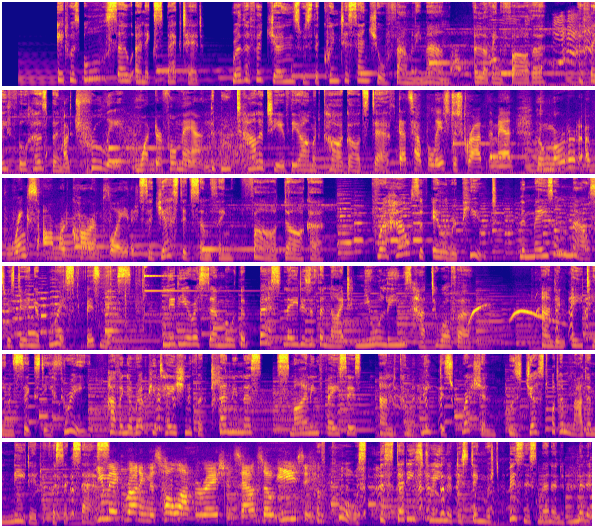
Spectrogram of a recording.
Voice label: english british documentaries

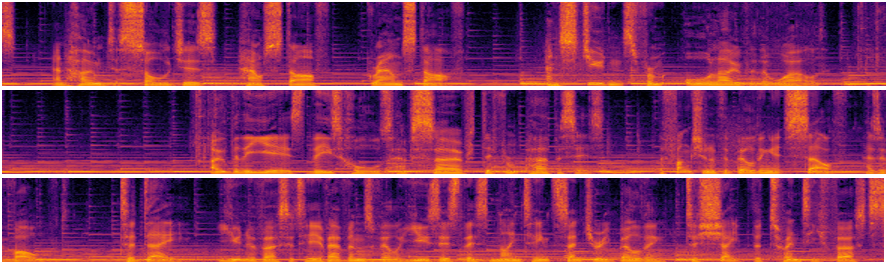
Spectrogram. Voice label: english british documentaries

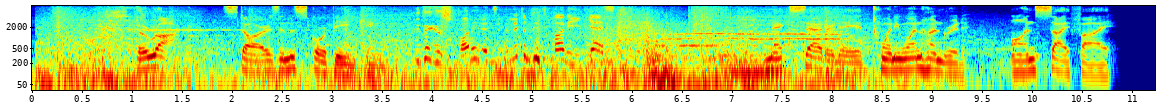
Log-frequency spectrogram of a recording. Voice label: english british movie trailers

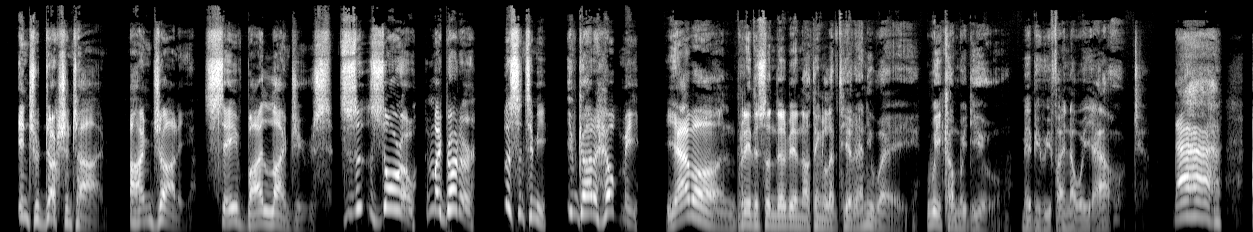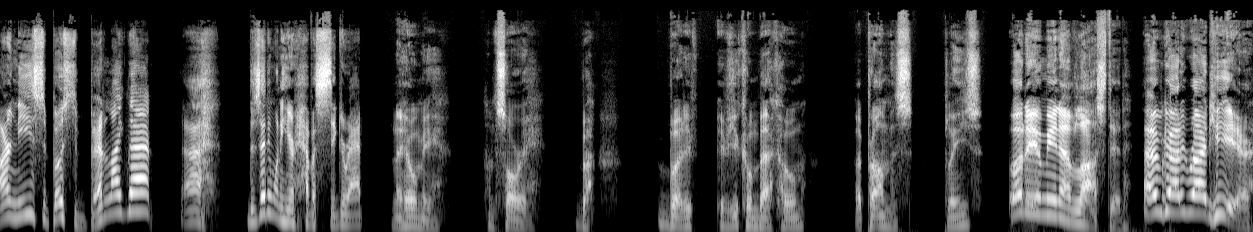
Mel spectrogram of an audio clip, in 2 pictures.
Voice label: english video games

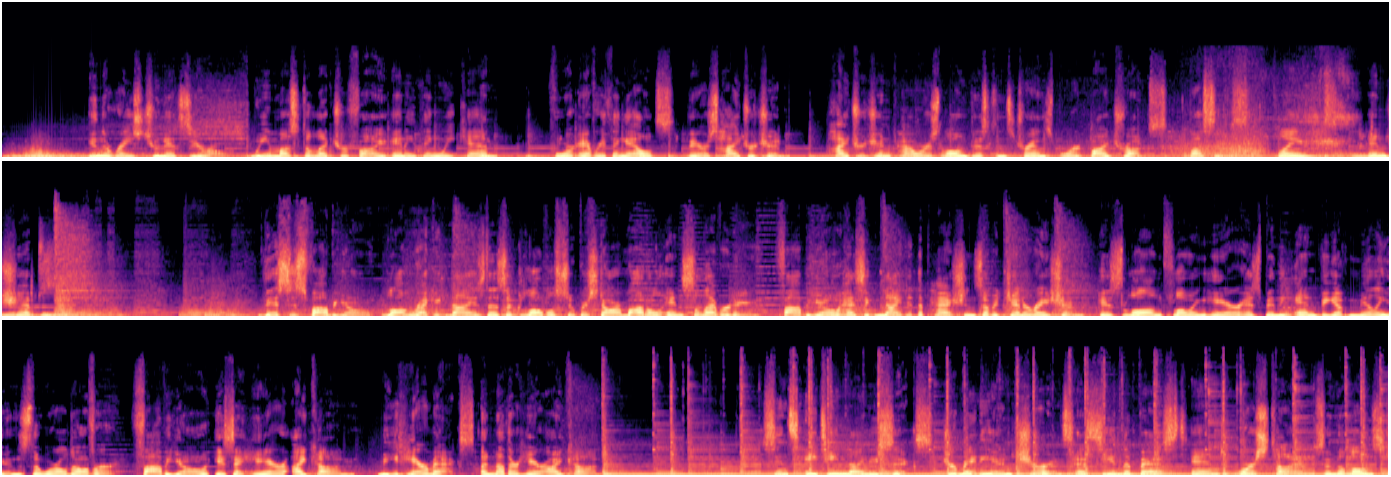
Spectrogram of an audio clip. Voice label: english american commercial

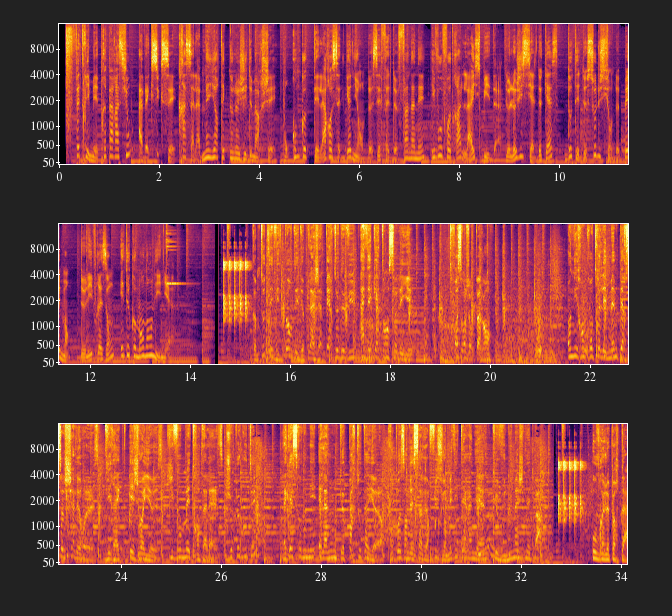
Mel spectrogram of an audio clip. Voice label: french commercial

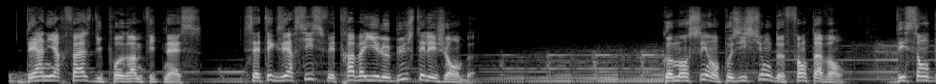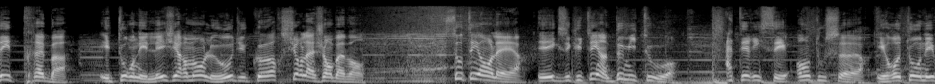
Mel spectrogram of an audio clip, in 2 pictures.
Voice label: french e-learning

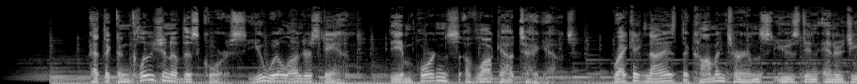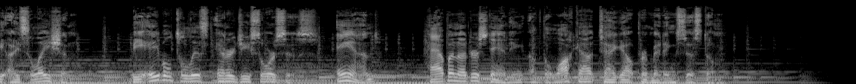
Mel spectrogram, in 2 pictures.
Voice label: english american e-learning

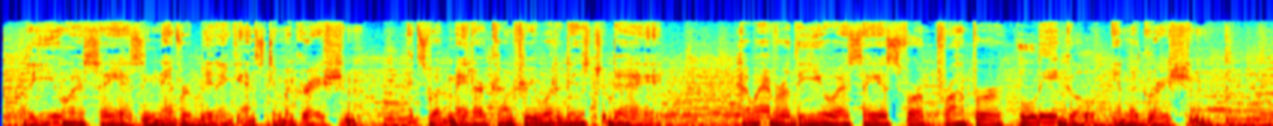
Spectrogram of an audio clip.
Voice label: english american political ads

